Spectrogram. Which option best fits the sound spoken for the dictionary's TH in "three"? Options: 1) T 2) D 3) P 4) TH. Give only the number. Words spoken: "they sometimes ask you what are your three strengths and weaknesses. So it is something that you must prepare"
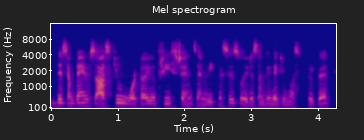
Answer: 1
